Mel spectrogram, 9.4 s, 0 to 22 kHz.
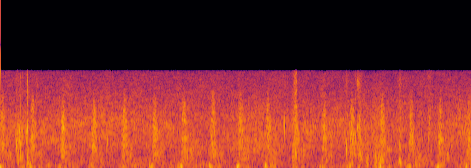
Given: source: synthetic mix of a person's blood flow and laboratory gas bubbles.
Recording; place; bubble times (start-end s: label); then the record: Doppler ultrasound of blood flow; subclavian vein
0.28-0.60 s: bubbles
2.10-2.16 s: bubbles
5.65-5.71 s: bubbles
5.81-5.95 s: bubbles
6.89-6.96 s: bubbles
7.07-7.25 s: bubbles
7.95-8.11 s: bubbles
8.54-8.67 s: bubbles
From the record:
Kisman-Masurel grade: 122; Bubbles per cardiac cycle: 1 to 2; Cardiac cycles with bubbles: 10 to 50%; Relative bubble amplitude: moderate (0.250 to 0.450); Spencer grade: 2 (many but less than half of the cardiac periods contain bubble signals, singularly or in groups); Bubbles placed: anywhere in the cardiac cycle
